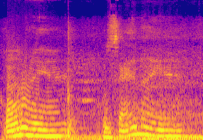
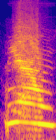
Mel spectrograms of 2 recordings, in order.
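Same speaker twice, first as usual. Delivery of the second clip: high squealing cat meow; meow imitation; slower than usual. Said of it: "म्याऊं करके दिखा दो". (ऊँची आवाज़ में बिल्ली की म्याऊं)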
